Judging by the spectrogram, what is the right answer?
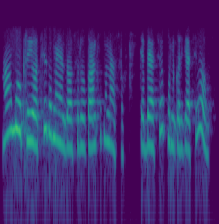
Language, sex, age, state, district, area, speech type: Odia, female, 45-60, Odisha, Jajpur, rural, conversation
